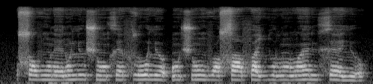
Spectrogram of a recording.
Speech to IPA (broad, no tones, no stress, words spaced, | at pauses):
sɔvõɾɛɾõ lʲoʃõxɛ flolʲɔ ʔõʃõvɔ sˤefa ʎolõlˠɛ̃ɾy xɛlʲo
